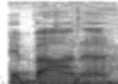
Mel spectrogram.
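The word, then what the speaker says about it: Hibana: being held he not is it hinaba i feel like i've been saying it wrong the whole time ibana i have been saying it wrong the whole time i switched the two it's like hibachi but honestly i just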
